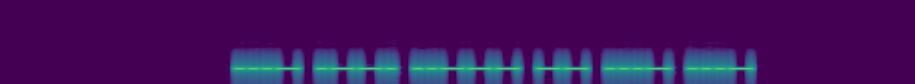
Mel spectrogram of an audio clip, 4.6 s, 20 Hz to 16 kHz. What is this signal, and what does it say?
Morse code, heard as a keyed tone, about 34 wpm, 700 Hz. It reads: VP2MVV
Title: Call Signs Repeated 2x - 35wpm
